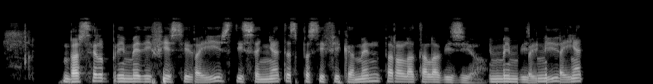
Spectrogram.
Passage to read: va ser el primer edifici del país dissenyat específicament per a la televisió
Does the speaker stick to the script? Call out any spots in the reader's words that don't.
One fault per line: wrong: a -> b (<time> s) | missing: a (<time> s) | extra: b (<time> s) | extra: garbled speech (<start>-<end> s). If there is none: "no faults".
missing: del (1.9 s)
extra: garbled speech (4.9-5.8 s)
